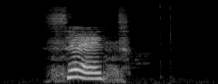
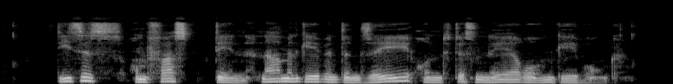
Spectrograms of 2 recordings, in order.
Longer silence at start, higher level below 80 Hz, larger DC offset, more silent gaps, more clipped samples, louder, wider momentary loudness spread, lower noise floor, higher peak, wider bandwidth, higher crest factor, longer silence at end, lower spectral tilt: about the same, 0.5 s vs 0.6 s; second, -72 dBFS vs -52 dBFS; neither; neither; neither; about the same, -22 LUFS vs -23 LUFS; first, 21 LU vs 7 LU; first, -61 dBFS vs -55 dBFS; about the same, -8 dBFS vs -6 dBFS; first, 16.5 kHz vs 9.6 kHz; about the same, 18 dB vs 16 dB; first, 0.9 s vs 0.5 s; second, -2.5 dB/octave vs -5 dB/octave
